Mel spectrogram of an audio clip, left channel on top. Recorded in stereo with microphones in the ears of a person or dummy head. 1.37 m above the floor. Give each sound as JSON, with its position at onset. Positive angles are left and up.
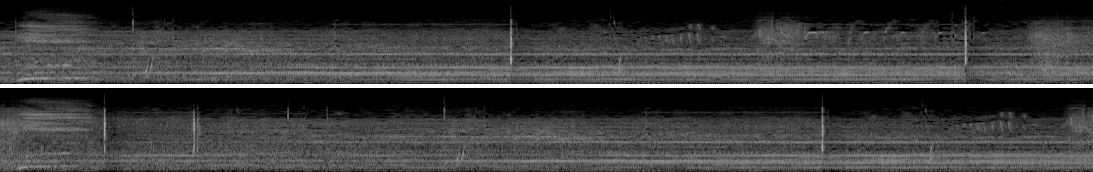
{"t": 0.1, "sound": "breathing", "side_deg": -85, "distance_m": 2.5}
